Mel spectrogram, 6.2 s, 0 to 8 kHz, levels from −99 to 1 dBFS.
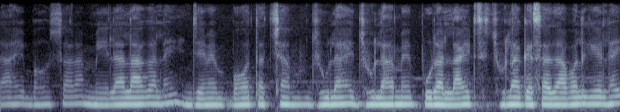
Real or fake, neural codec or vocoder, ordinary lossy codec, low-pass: real; none; none; 7.2 kHz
